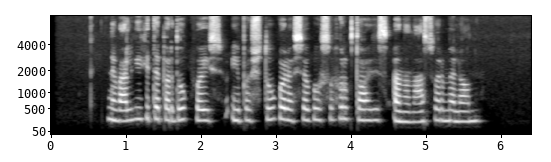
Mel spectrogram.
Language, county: Lithuanian, Alytus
